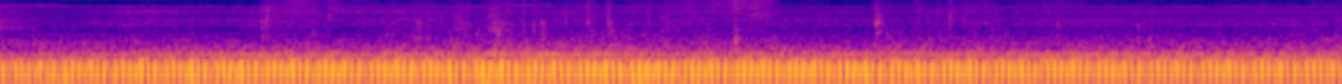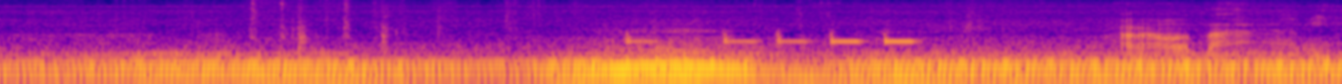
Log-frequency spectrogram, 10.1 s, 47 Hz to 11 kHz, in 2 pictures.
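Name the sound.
straight-piped 2017 Camaro SS engine rumble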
